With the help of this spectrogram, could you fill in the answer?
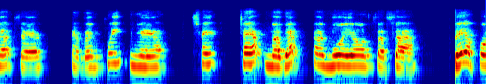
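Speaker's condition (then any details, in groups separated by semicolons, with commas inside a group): Speech impairment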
